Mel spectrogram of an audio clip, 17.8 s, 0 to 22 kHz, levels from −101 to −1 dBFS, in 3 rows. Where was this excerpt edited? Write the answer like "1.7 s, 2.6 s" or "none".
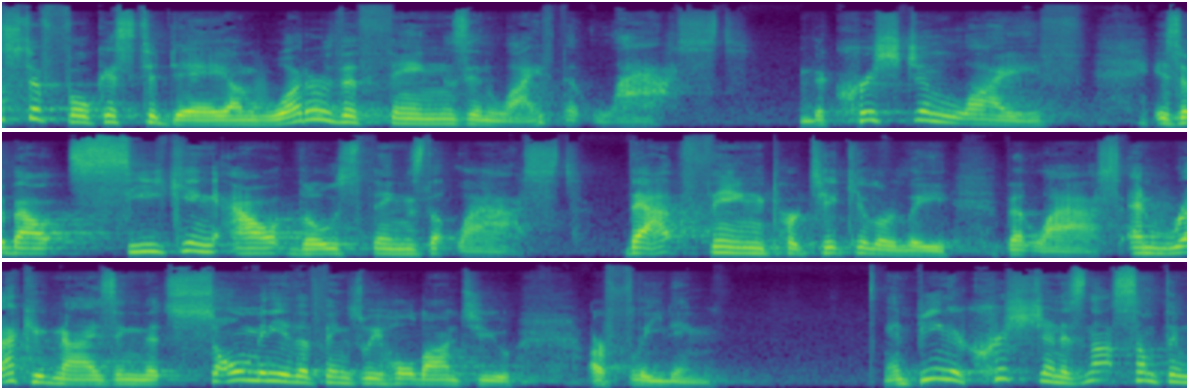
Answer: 4.0 s, 16.3 s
